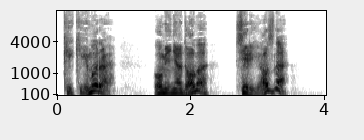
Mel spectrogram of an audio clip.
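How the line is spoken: Harsh bark. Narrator (Russian): рявкнуло

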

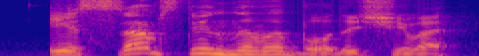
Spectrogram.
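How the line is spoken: Giggling. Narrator (Russian): хихикнул Костя

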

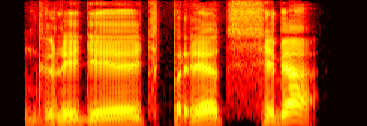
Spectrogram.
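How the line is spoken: Wild scream. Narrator (Russian): диким голосом закричал Петр

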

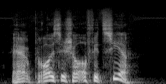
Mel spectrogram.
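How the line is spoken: Calling out. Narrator (German): rief

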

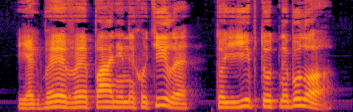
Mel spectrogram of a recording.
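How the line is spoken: Angry reply. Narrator (Ukrainian): відповів Славко сердито

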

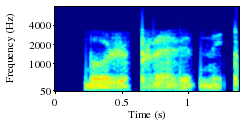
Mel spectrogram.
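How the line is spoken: Whispered. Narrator (Russian): прошептал он

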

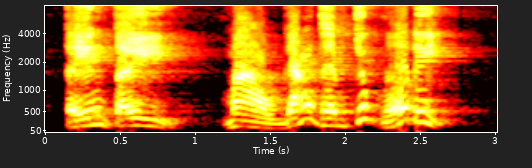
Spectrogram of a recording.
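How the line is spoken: Impatient hurried shout. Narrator (Vietnamese): Người ở phía bên trên có vẻ nóng lòng sốt ruột, vội quát bảo

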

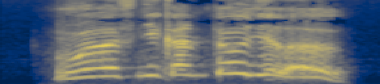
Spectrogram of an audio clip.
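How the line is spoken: Yelling right into ear. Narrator (Russian): заорал наблюдатель прямо в ухо

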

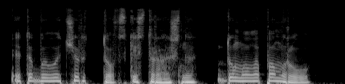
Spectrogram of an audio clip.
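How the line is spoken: Girl moaning. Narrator (Russian): простонала девушка

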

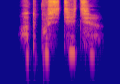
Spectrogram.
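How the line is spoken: Desperate whisper. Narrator (Russian): прошептала она в отчаянии

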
